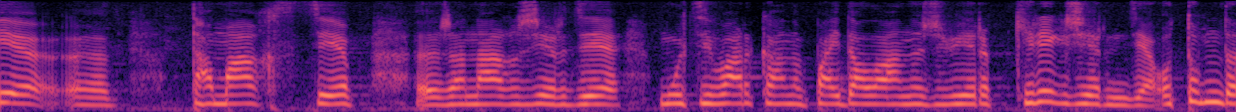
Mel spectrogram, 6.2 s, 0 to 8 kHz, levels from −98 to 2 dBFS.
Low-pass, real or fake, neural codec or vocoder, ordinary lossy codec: none; real; none; none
